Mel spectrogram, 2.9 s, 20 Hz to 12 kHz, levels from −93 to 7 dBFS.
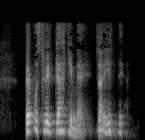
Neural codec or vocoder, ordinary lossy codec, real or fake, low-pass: codec, 16 kHz, 0.5 kbps, FunCodec, trained on Chinese and English, 25 frames a second; MP3, 32 kbps; fake; 7.2 kHz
